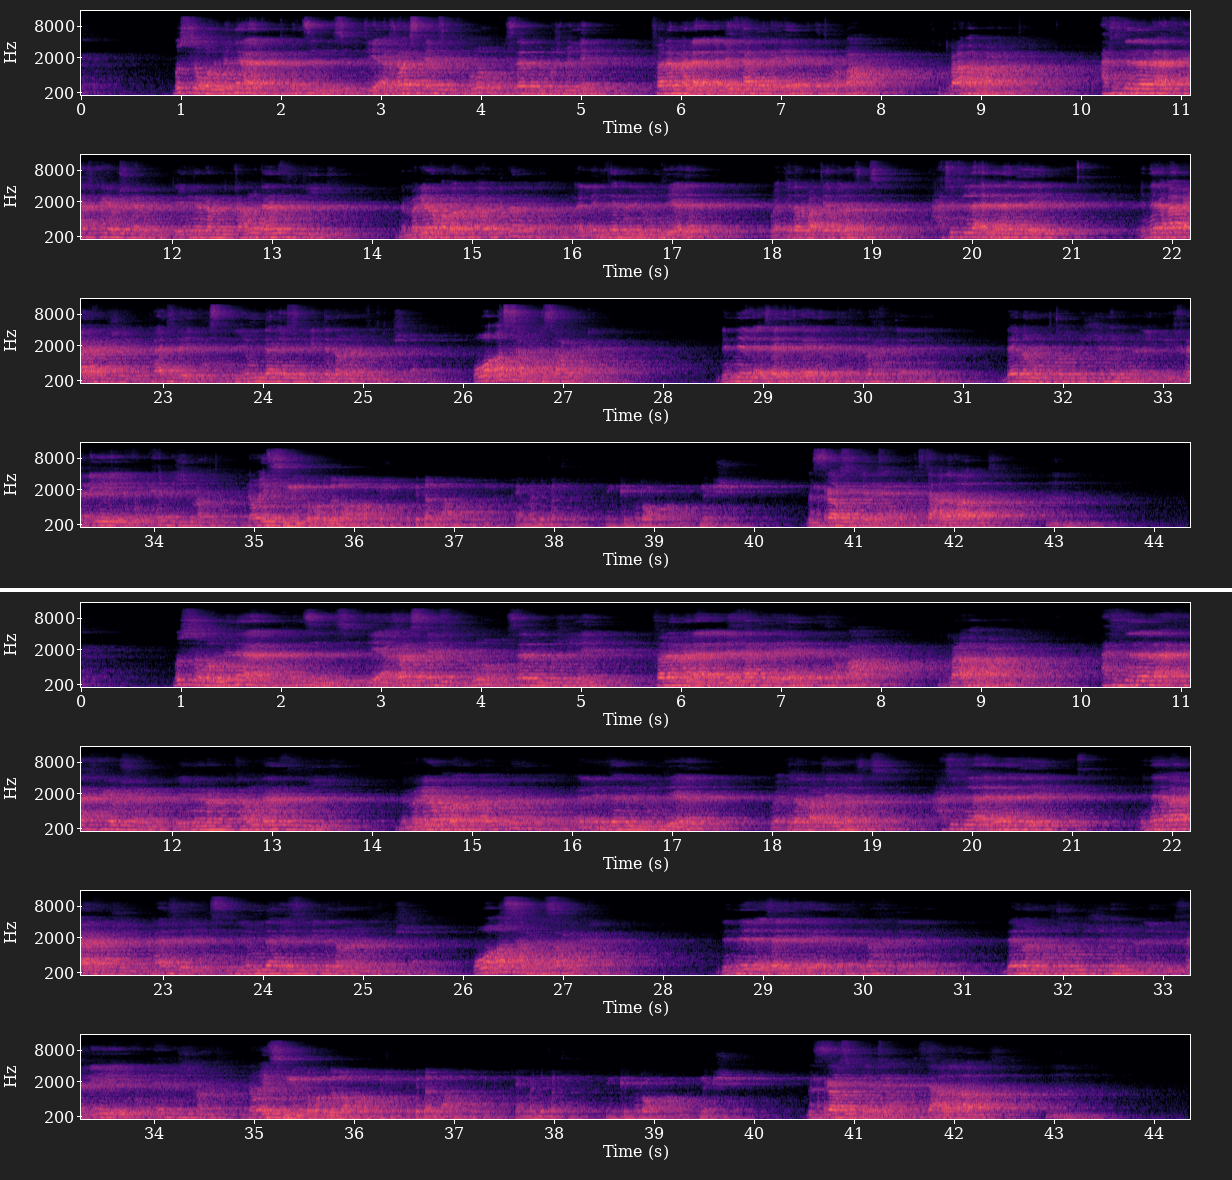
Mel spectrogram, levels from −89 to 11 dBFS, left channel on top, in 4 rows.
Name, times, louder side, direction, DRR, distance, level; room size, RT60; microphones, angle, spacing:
voice 1, 0.9-5.2 5.7-7.9 8.7-9.6 10.2-13.7 14.3-17.3 18.0-19.2 19.6-20.8 21.7-25.6 26.1-27.3 28.6-30.8 31.4-35.5 40.5-41.4 41.7-42.2 42.9-43.2, left 1 dB, 55° left, -7 dB, 2.0 m, -29 dB
voice 2, 26.8-27.2 35.1-38.1 38.5-39.8 40.6-41.5, equal, ahead, -3 dB, 0.5 m, -33 dB
7.3 x 4.1 x 6.8 m, 2.3 s
head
